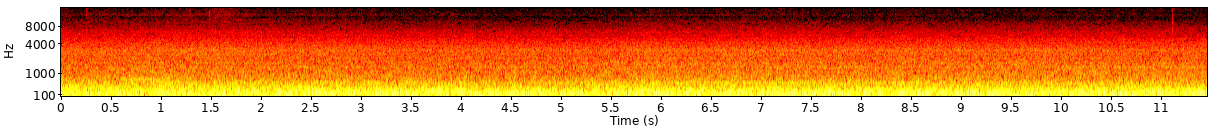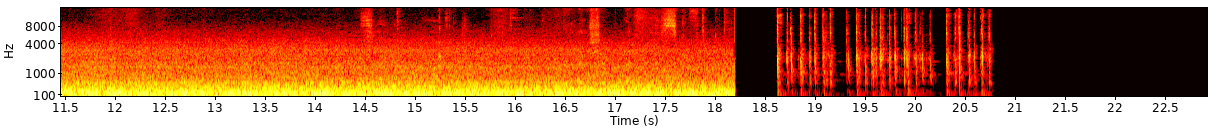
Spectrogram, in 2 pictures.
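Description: Steady road and wind noise inside the cabin of a BMW M140i cruising at over 200 km/h and slowing, with no engine revving heard. It cuts off abruptly about 18 seconds in, followed by a few faint clicks and then silence.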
